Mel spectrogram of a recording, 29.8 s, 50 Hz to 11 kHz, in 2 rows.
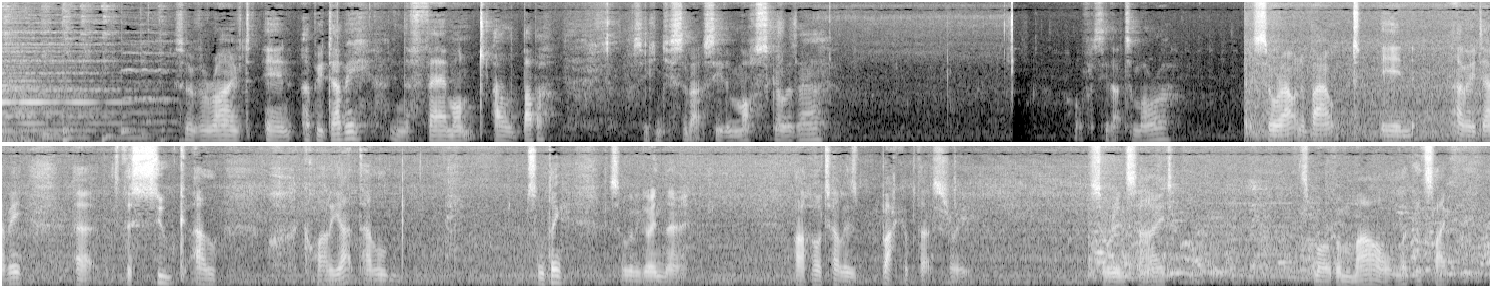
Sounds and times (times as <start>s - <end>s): Speech: 1.8s - 5.6s, 6.3s - 8.3s, 10.7s - 11.8s, 12.4s - 17.1s, 17.8s - 18.9s, 20.2s - 21.8s, 22.8s - 24.6s, 25.8s - 29.7s
Outside, urban or manmade: 8.3s - 29.7s.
